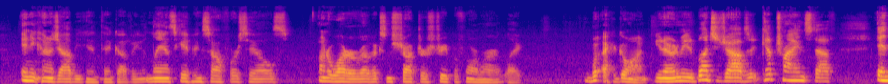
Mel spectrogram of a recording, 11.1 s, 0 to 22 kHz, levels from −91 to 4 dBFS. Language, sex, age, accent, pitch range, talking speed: English, female, 50-69, American, 130-170 Hz, 195 wpm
